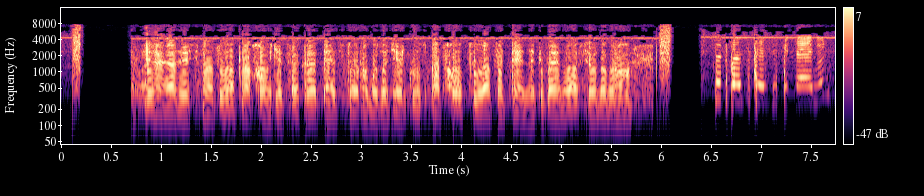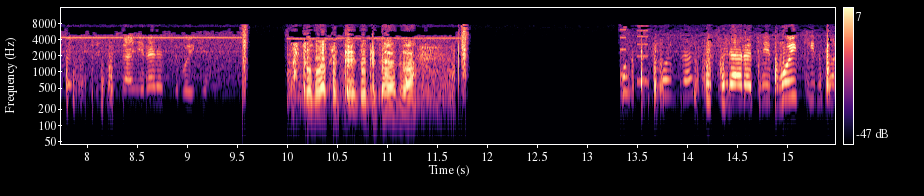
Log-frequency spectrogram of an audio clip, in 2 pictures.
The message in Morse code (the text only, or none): none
